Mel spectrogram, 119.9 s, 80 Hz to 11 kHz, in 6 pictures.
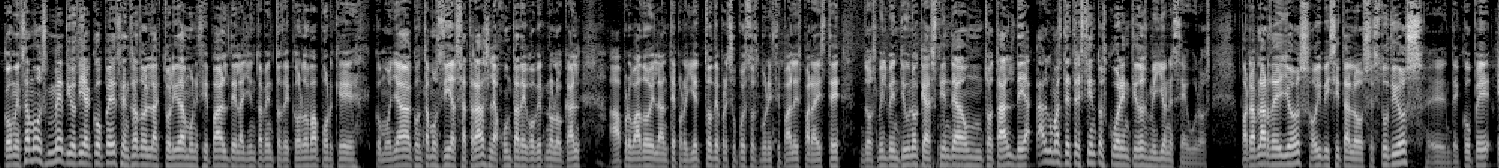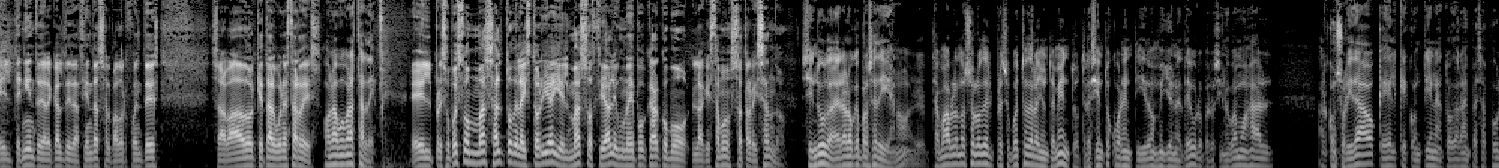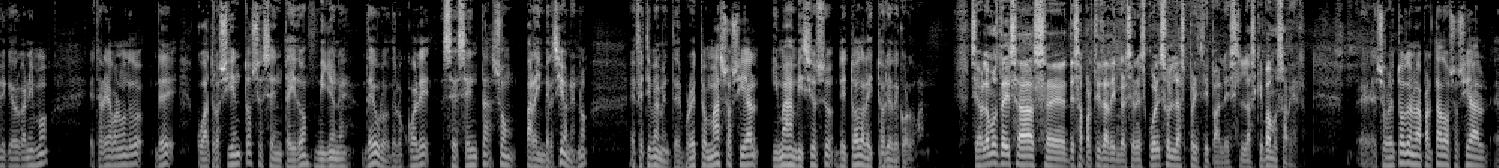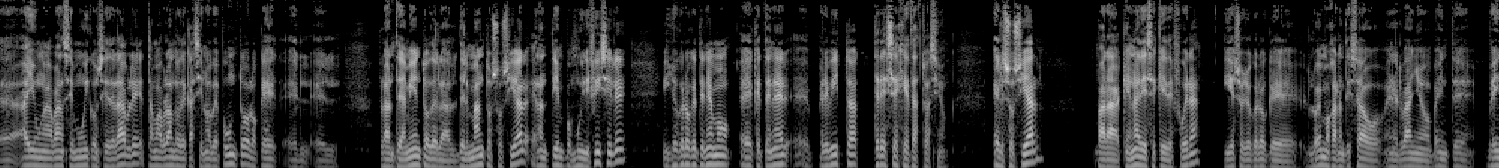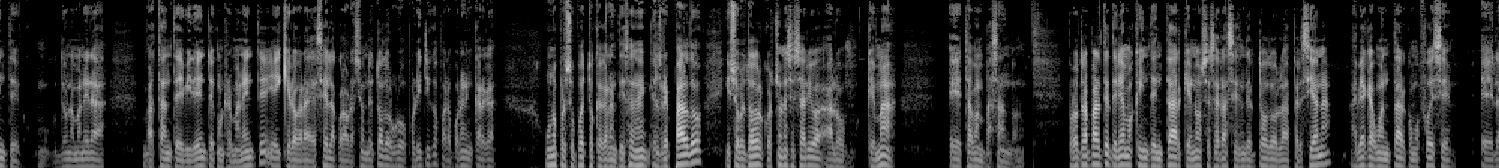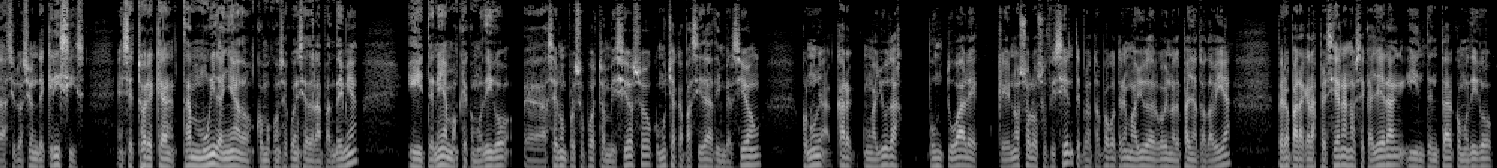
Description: El delegado de Hacienda en el Ayuntamiento de Córdoba, Salvador Fuentes, ha analizado en COPE el antreproyecto de presupuestos 2021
